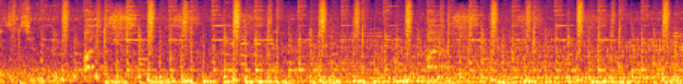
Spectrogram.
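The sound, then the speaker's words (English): A motorcycle engine runs steadily and loudly throughout on a ride toward the heart of the Indian countryside, an hour and a half from Atimiyabaki, a dense continuous drone with rattling, clattering overtones and no pauses. “Heading toward the heart of the Indian countryside, an hour and a half by motorcycle from Atimiyabaki.”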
